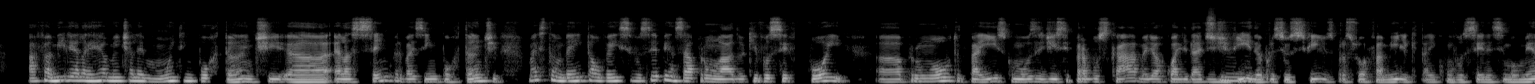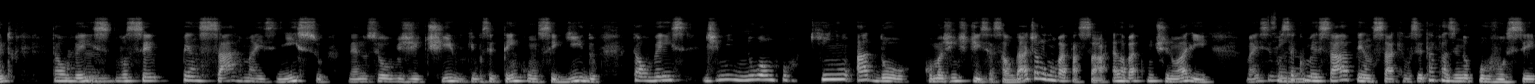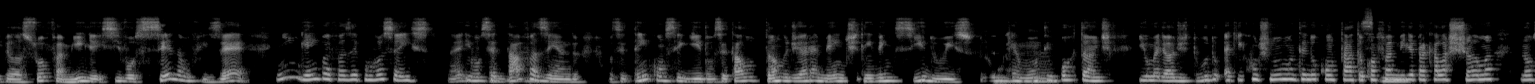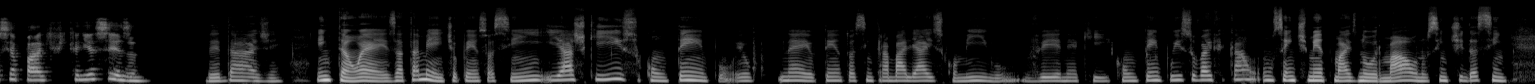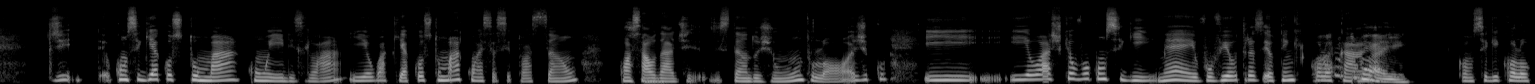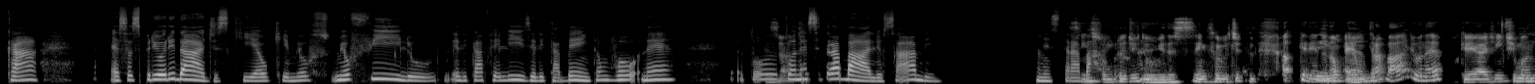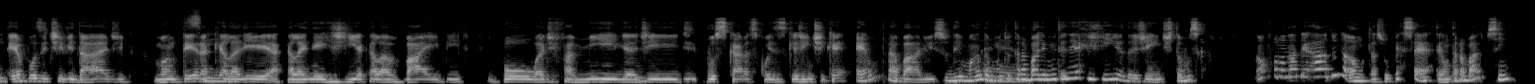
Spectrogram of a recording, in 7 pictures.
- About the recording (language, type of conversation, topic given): Portuguese, advice, Como lidar com a culpa por deixar a família e os amigos para trás?
- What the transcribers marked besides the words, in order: tapping; other background noise; laughing while speaking: "dúv"; chuckle; in English: "vibe"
